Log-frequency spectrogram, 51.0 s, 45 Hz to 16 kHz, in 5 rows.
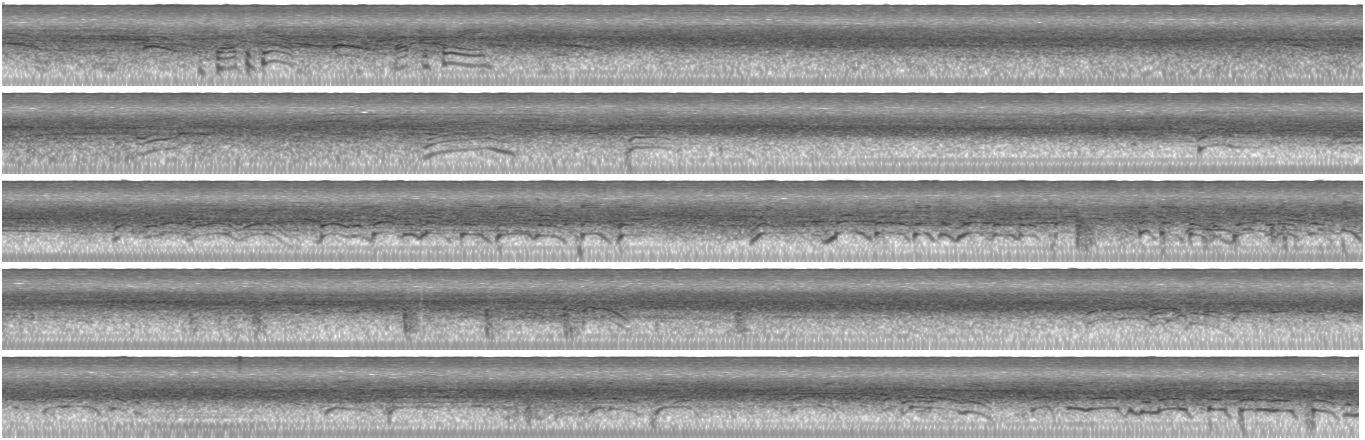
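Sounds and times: crowd shouting and yelling: 0.0s - 51.0s.

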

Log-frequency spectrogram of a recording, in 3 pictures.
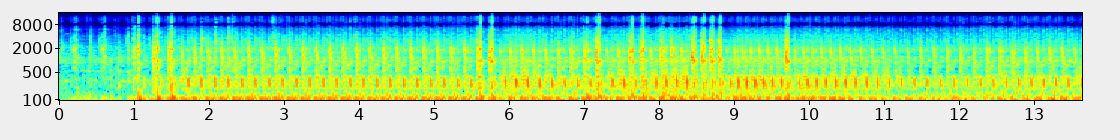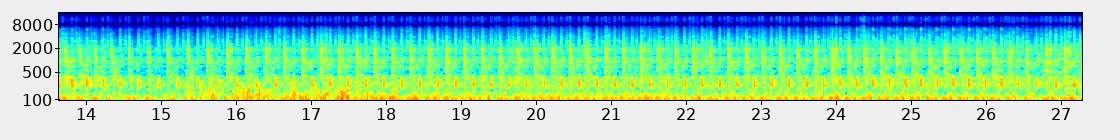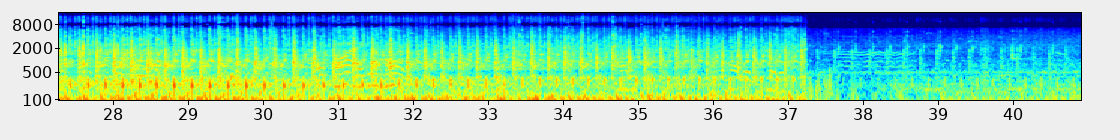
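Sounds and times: diesel engine chugging: 0.0s - 40.9s.

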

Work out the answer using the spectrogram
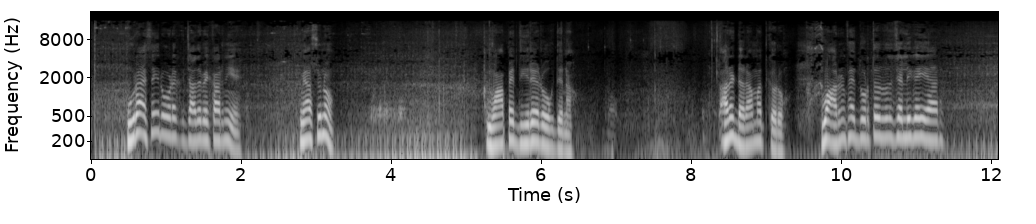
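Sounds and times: motorcycle engine throbbing: 0.0s - 5.7s, 9.8s - 12.0s.

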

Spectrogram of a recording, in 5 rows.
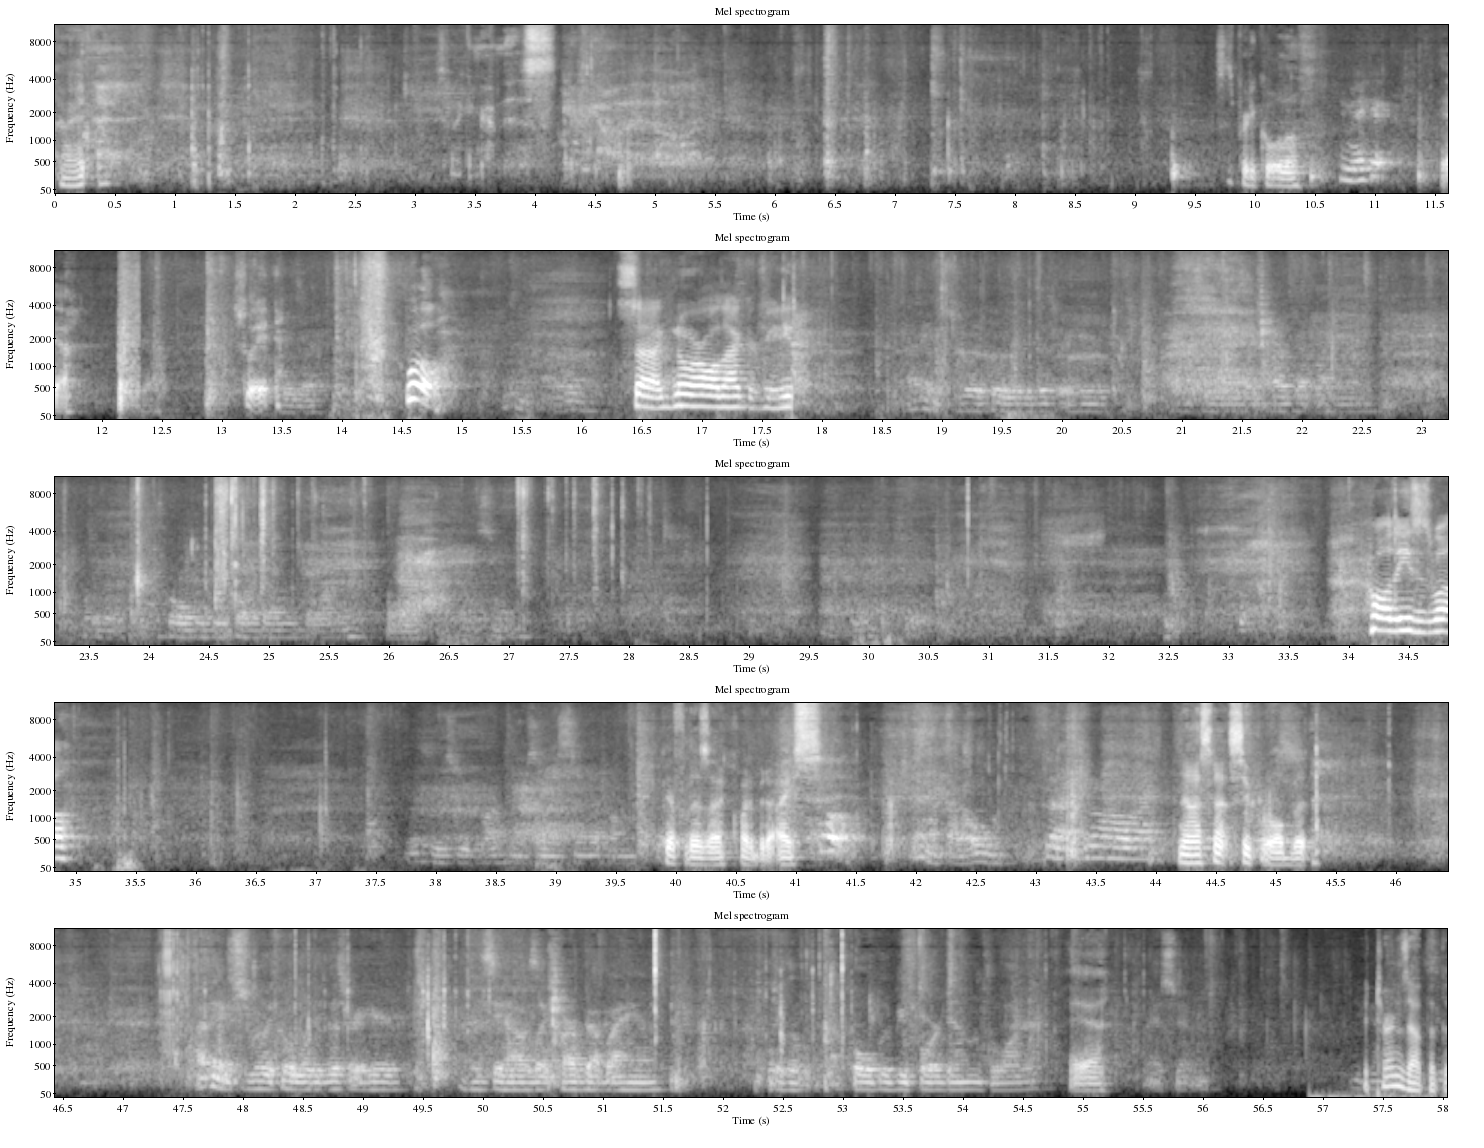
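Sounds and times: sharp clicks and crackles: 27.0s - 28.8s.

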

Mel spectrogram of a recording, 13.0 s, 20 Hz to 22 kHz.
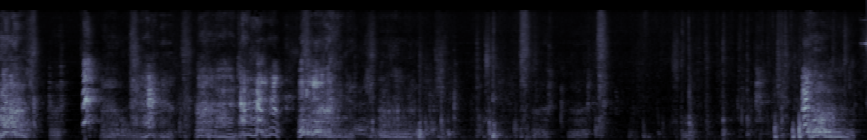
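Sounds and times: dogs growling: 0.0s - 6.6s, 12.0s - 12.8s
dogs barking: 1.2s - 1.5s.

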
